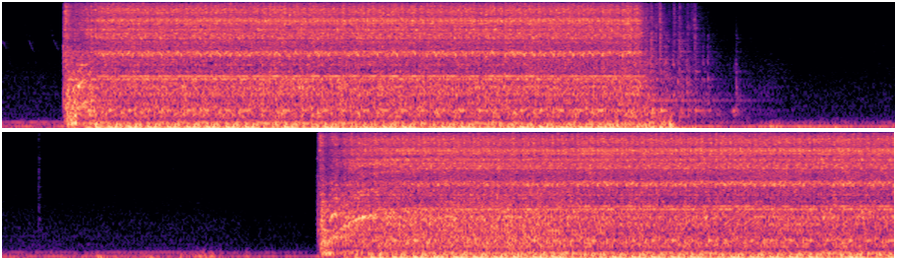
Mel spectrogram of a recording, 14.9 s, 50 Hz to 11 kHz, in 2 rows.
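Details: Briggs and Stratton 27 hp engine on a Simplicity 50-inch zero-turn, new fuel filter fitted: long steady cranking at about three turns a second with no catch, pause, more cranking; hard start, fuel pump not pulling fuel properly, fuel drains from line after sitting.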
